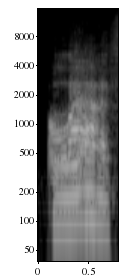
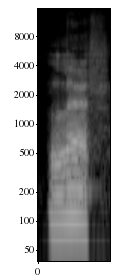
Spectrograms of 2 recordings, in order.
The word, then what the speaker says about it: laugh: Laugh. Notice the GH combination in that word. Laugh.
